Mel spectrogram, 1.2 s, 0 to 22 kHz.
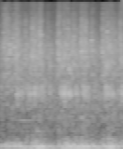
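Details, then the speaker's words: Junkyard 1957 Chevy running from a used fuel cell in the trunk after rusty factory tank: deep, lumpy rumble surging and sagging, won't take throttle; no fuel in filter, pickup in the cell suspected bad. "it won't it won't take it I don't think there's any fuel in it I'm a little confused at this point"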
